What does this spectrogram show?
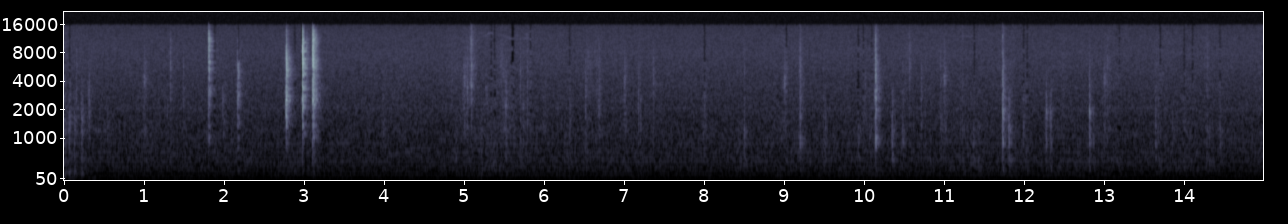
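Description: Scattered light clicks and taps of hard plastic and metal as a replacement battery pack is handled on a Dyson V6 cordless vacuum and a Phillips screwdriver starts its retaining screw, turning it in for a first, loose tightening. A cluster of three sharp clicks comes about three seconds in, and single louder clicks come near ten and twelve seconds.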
